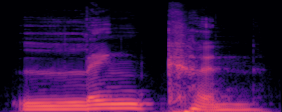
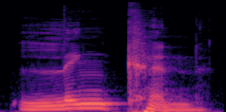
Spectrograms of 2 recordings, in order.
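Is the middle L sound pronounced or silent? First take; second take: silent; silent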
